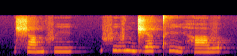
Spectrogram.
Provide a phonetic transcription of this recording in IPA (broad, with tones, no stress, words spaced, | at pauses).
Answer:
ʃa˧nfi˧ | fi˦v nd͡ʒɛ˧ tʰi˦˨ha˧v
